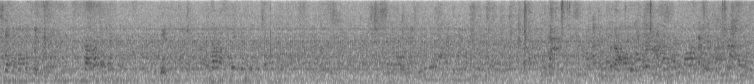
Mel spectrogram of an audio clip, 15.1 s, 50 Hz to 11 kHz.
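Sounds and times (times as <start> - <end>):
diesel bus engine idling: 0.0 - 15.0
indistinct voices talking: 0.0 - 15.0.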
